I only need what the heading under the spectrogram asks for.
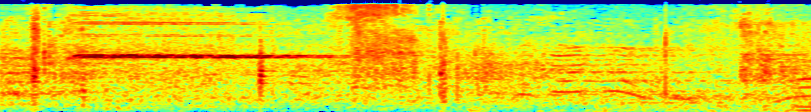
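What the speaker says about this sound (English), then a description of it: "Another whistle here." A referee's whistle sounds during an ice hockey game, one sharp sustained blast amid arena crowd noise and commentary.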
